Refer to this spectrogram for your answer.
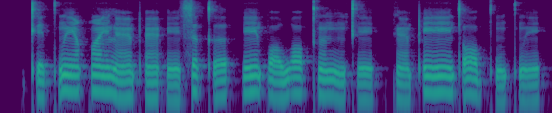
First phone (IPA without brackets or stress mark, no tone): kʼ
